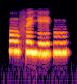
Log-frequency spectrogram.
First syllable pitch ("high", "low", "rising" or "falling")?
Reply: high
